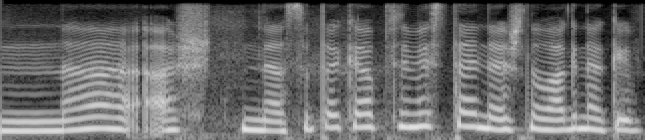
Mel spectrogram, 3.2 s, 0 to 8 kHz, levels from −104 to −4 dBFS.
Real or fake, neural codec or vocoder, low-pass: real; none; 7.2 kHz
